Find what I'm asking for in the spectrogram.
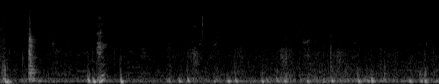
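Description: A show jumping horse gallops in rhythmic clip-clop hoofbeats at the TSCHIO Aachen Rolex Grand Prix qualifier, the steady strides heard at moderate distance with faint arena ambience.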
